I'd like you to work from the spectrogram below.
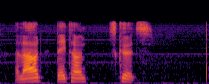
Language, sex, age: English, male, 23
